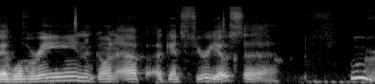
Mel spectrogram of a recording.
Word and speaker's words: Furiosa: It's Furiosa, not Furiosa.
